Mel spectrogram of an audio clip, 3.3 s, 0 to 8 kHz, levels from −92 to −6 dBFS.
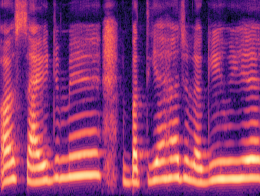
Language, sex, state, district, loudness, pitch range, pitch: Hindi, female, Chhattisgarh, Bastar, -16 LUFS, 230-285 Hz, 265 Hz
